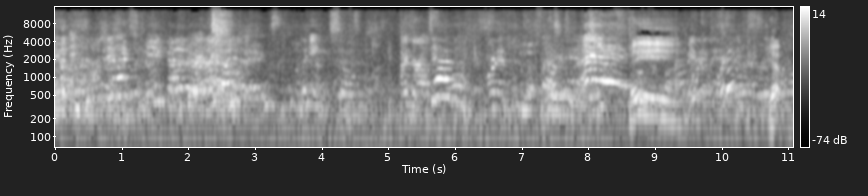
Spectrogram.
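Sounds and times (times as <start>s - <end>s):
chatter of students: 0.0s - 11.0s.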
